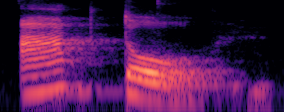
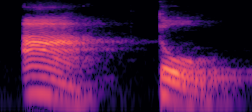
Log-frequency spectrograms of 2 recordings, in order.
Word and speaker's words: ator: Autor, ator. Pay attention to the pronunciation. Autor, 2 syllables. Au, diphthong, autor, the writer. Ator, 2 syllables as well, but not a diphthong anymore. Ator, autor, ator.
